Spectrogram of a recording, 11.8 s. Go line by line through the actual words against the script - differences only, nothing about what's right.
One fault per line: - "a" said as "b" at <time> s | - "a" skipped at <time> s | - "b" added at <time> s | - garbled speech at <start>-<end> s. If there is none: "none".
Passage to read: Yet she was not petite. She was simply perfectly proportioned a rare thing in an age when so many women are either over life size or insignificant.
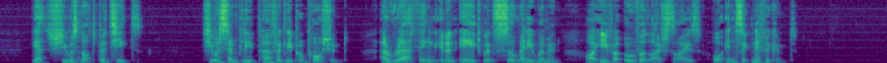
none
